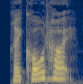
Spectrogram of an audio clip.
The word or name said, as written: rekordhøj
